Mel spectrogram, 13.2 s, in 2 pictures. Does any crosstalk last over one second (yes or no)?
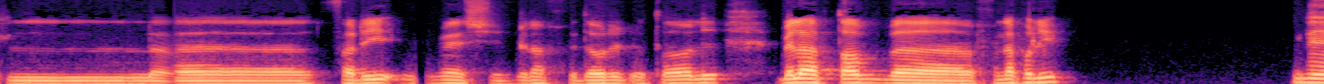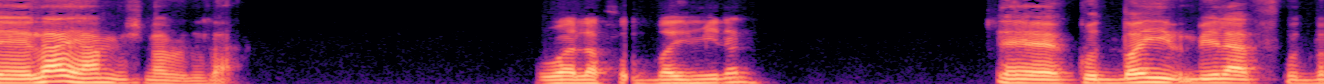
no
